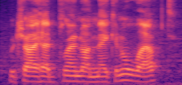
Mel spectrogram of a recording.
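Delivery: ordinary delivery, nothing marked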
